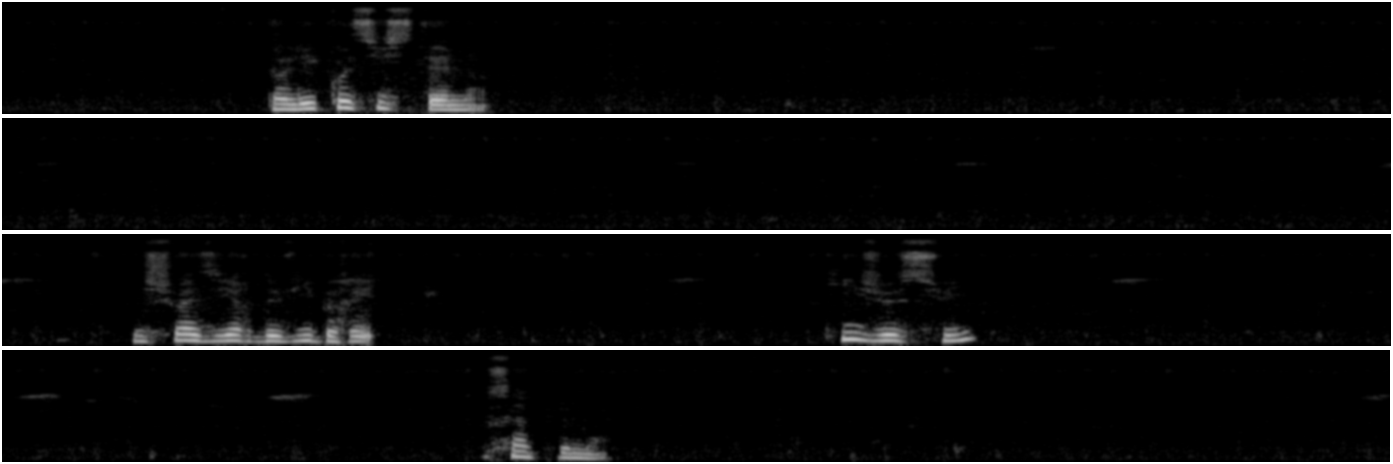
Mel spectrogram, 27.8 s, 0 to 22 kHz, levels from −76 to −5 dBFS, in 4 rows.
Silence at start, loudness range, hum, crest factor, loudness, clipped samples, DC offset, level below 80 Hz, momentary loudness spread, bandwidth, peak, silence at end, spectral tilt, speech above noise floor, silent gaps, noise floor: 1.35 s; 18 LU; none; 24 dB; -30 LUFS; under 0.1%; under 0.1%; -78 dBFS; 28 LU; 17.5 kHz; -14 dBFS; 3.9 s; -6.5 dB/octave; 36 dB; none; -64 dBFS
